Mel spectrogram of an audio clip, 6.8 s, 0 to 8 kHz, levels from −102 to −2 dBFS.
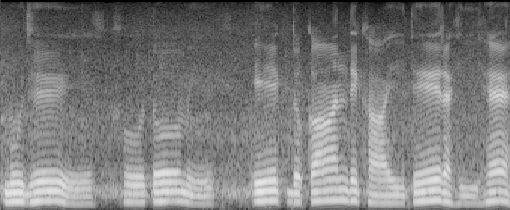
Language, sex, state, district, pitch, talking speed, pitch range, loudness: Hindi, male, Madhya Pradesh, Katni, 130 Hz, 90 wpm, 110-135 Hz, -18 LUFS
